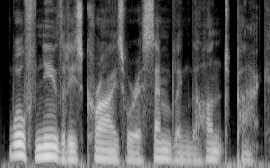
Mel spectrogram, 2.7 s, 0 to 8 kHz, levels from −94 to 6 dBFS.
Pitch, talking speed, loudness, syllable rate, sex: 105 Hz, 220 wpm, -17 LUFS, 5.1 syllables/s, male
